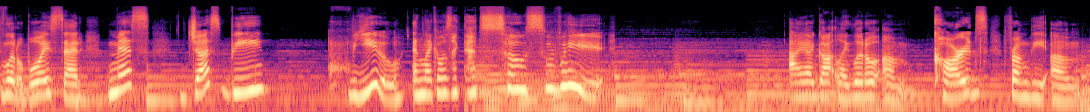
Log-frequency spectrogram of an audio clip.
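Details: Young adult female college graduate who stutters and takes part in a university stuttering treatment program; stuttering.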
